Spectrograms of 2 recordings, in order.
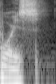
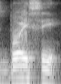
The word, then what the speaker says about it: Boise: of 2024 and I'm joined by PSG club boys is that how you pronounce it it's it's boisey yeah it's we americanize the word yeah if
